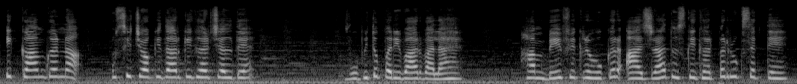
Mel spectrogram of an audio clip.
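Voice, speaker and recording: A woman's voice: high-pitched, fairly even intonation, normal speed, soft background music, natural voice. A woman playing a frightened, anxious young office worker in a cartoon horror story, nervous and pleading. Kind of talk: animated Hindi horror story dubbing.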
